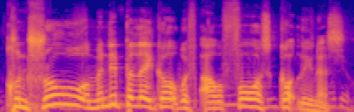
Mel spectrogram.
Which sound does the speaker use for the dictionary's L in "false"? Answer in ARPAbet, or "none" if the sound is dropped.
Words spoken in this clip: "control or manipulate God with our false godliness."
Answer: none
